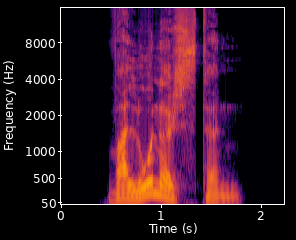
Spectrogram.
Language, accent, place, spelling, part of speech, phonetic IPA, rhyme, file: German, Germany, Berlin, wallonischsten, adjective, [vaˈloːnɪʃstn̩], -oːnɪʃstn̩, De-wallonischsten.ogg
- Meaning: 1. superlative degree of wallonisch 2. inflection of wallonisch: strong genitive masculine/neuter singular superlative degree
